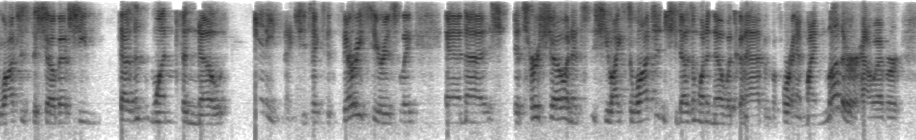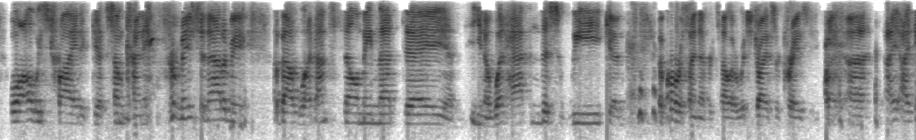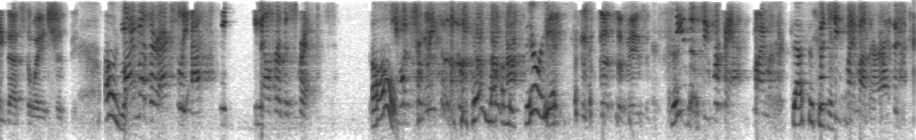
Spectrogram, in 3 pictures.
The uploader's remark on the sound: phoned in directly from Rome earlier this week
